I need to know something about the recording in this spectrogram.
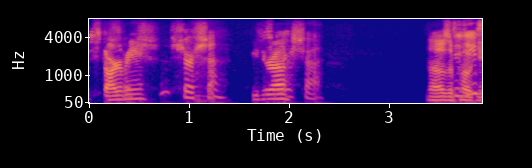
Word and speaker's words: Saoirse: it's translated from an Irish Scottish, which phonetically, when you're translating other languages, the way that they pronounce them, when Right. they're written out in the English, English characters, are not necessarily how regular, traditional English pronunciation Saoirse. is. Right. They have a Saoirse. totally different, they look at the same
